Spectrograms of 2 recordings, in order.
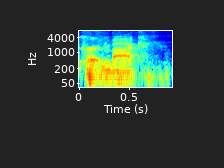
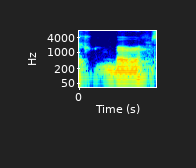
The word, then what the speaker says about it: Kurtenbach: Dieter Kurtenbach. I wanted to say Kurtenberger.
